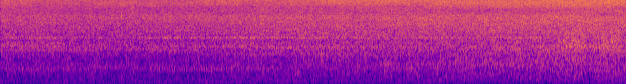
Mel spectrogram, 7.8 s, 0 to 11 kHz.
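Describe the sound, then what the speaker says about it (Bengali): A Yamaha FZ V2 motorbike is rinsed with a water spray at a bike cleaning service, giving a loud, steady, broad hiss that holds unbroken throughout, with no voices. "এখন আমরা বাইকটা পানি মেরে নেব। পানি মেরে লিকুইডটা বের করে দিব।"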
